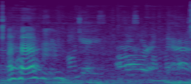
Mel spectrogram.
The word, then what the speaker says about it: Barnana: I pronounce it B-A-R-N-A-N-A. Oh, it's Barnana.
